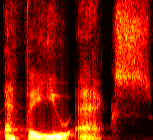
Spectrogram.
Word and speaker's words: faux: But I would refer to myself as a furry, spelled F-A-U-X, which I'm coining that term, like a a fake furry, you know, like okay, faux.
